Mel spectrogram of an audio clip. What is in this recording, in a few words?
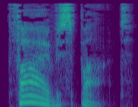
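"five-spot", British English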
